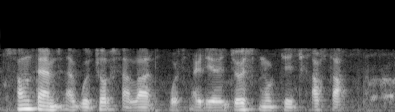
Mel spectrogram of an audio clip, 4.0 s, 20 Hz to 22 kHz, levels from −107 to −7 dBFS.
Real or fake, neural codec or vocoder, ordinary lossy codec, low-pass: fake; codec, 16 kHz, 2 kbps, FunCodec, trained on LibriTTS, 25 frames a second; none; 3.6 kHz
